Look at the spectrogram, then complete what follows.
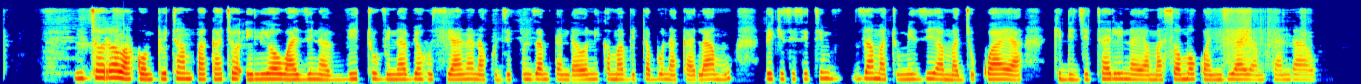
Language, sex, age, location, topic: Swahili, female, 18-24, Nairobi, education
